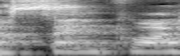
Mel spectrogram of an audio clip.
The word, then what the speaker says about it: Sangfroid: initiatives uh from there yeah yeah so uh Sena strategy you pronounced it correctly thank you I'll start with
